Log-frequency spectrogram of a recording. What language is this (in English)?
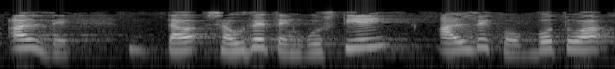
Basque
